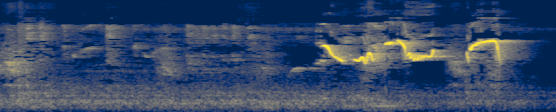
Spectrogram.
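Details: Young Oriental magpie-robin singing: three seconds of soft, scratchy warbling, then loud clear whistled phrases of slurred notes, rising and falling and looping, each under a second.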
